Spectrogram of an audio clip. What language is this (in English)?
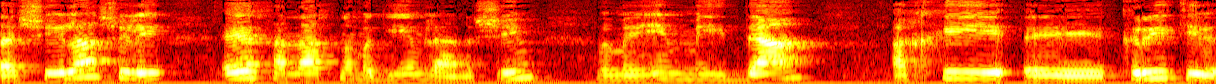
Hebrew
